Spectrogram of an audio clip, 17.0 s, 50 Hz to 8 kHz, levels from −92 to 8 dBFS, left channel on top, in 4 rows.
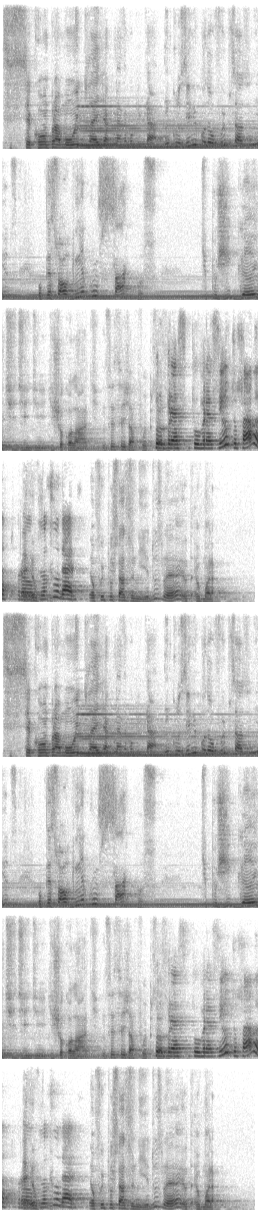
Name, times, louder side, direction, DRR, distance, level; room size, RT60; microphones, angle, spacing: voice 1, 0.0-4.5 4.9-6.8 7.6-11.3 13.1-13.4 14.2-16.3, right 1 dB, 10° right, 0.8 m, -24 dB
sound 1, 1.2-10.7, equal, 45° right, 6.1 m, -29 dB
voice 2, 11.1-14.0, left 3 dB, 50° left, 0.7 m, -19 dB
29.0 x 28.5 x 4.5 m
head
